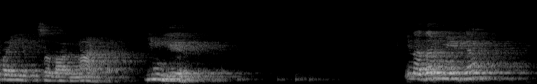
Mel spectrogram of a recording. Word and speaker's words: epsilon naught: What is this epsilon naught? It has to be pronounced like this, epsilon naught.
